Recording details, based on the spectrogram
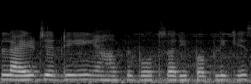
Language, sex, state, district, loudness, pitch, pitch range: Hindi, female, Uttar Pradesh, Varanasi, -29 LUFS, 205 Hz, 200-215 Hz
